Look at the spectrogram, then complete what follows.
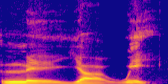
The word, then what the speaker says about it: le Yahweh: Si vamos a pronunciar el tetragramaton con ese prefijo, le, tendría que pronunciarse le Yahweh, hermano. No hay otra manera. Le Yahweh.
